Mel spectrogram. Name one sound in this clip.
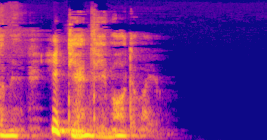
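An elderly man speaks calmly, as in a lecture.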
